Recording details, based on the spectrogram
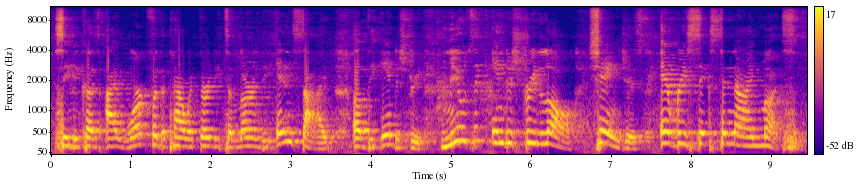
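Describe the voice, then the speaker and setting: A woman's voice: medium pitch, expressive, a little slow, hardly any pauses, a little mellow. A middle-aged woman giving promotional interview talk as a radio personality, emphatic and boastful, often checking that the listener understands. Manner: emphatic, boastful, frequent rhetorical check-ins. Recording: roomy echo with clear background noise.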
